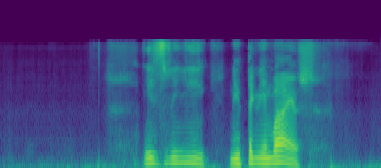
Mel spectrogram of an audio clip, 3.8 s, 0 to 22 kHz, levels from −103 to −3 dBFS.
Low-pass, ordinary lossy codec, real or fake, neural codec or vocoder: none; none; fake; codec, 16 kHz, 1 kbps, FreqCodec, larger model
